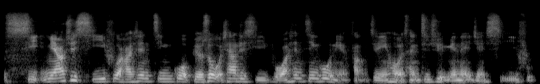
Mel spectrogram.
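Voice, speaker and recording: A man's voice: medium pitch, rapid-fire, breathy edge. A young man casually telling a story as a podcast host, acting out quotes and laughing often. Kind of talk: casual chat.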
